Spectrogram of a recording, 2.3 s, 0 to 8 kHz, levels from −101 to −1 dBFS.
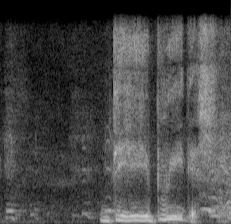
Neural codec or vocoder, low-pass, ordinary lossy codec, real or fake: none; 7.2 kHz; none; real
